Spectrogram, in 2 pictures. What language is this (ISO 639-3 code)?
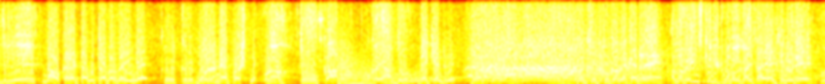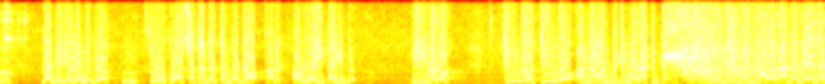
kan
